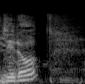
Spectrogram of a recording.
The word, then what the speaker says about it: Giraud: Escrit Giraud, però pronunciat Giraud.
